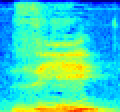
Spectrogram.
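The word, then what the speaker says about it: Sie: it's a formal talk z also contains this ee d foam which is a long e sound so we have the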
